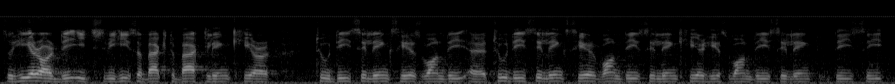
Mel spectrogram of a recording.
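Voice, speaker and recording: A man talks at a moderate pace with a medium pitch and monotone, flat intonation. Audible room echo surrounds the voice. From Sweden. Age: 60s. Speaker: professor. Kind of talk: lecture.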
